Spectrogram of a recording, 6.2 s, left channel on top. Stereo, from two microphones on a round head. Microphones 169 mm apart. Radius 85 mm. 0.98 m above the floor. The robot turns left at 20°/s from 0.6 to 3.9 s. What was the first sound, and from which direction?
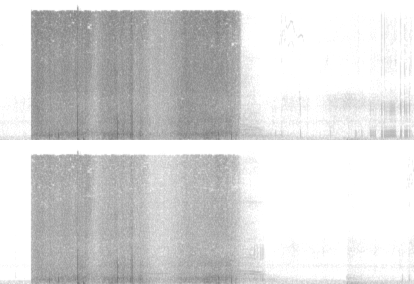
A whoosh, 140° left.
